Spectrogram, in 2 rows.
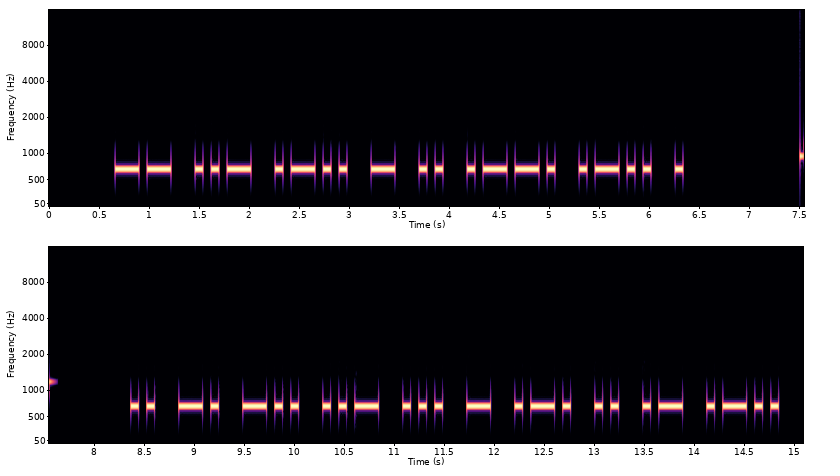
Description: Morse code, heard as a keyed tone, about 15 wpm, 700 Hz. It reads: MULTIPLE INDUSTRIAL
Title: Sets of 5 Words - New Word Drill - 15wpm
